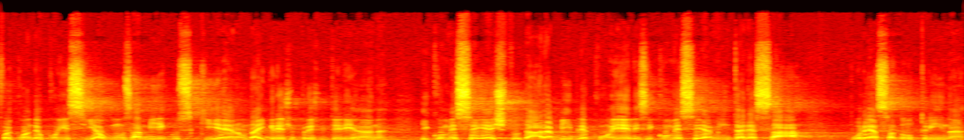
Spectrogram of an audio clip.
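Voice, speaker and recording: With a northeastern Brazilian accent, a man with a fairly high voice talks at a moderate pace with fairly even intonation and very even loudness, amid noticeable background noise and audible room echo. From Brazilian Northeast, Pernambuco (greater Recife). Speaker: pastor. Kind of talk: sermon. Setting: church. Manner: halting, many fillers.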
